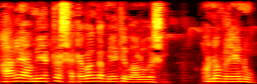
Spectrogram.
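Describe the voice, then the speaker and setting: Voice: extremely high pitch, steady tone, rapid-fire. A performer voicing a nervous young man, the thug's anxious friend, in a comic cartoon skit with music behind. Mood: worried. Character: nervous squeaky young male friend of a thug.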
